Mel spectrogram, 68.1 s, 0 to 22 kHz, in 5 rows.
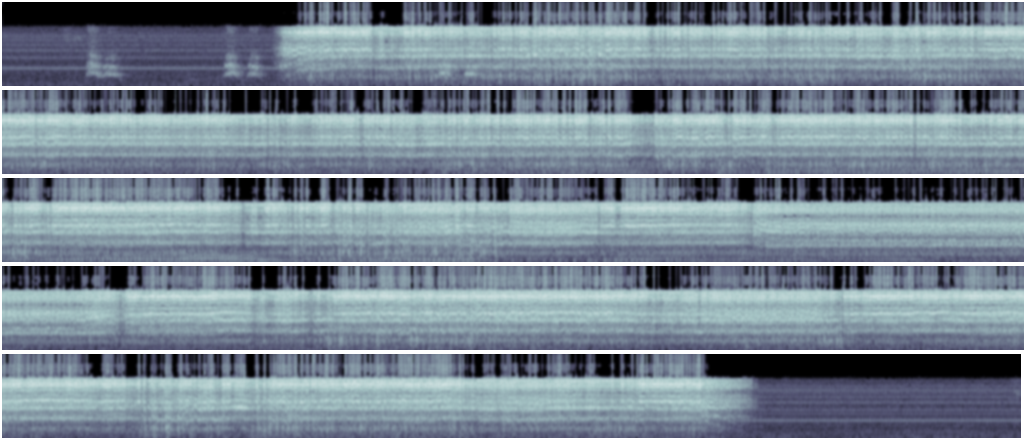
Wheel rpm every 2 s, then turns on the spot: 0, 20, 200, 230, 230, 230, 220, 230, 230, 230, 230, 230, 230, 230, 220, 230, 210, 210, 210, 160, 170, 190, 220, 210, 220, 220, 220, 220, 220, 220, 220, 210, 50, 0.
none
